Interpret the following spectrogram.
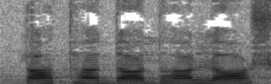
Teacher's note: দ ধ ল স দ দন্ত ব্যঞ্জন জিহমার সম্মুখ প্রান্ত বা জিহবা শিখর ওপরের দন্তপংক্তিতে শ্বাসবায়ু নির্গমনে বাধা দেওয়ায় দন্ত ব্যঞ্জন ধ্বনি গুলি উচ্চারিত হয়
